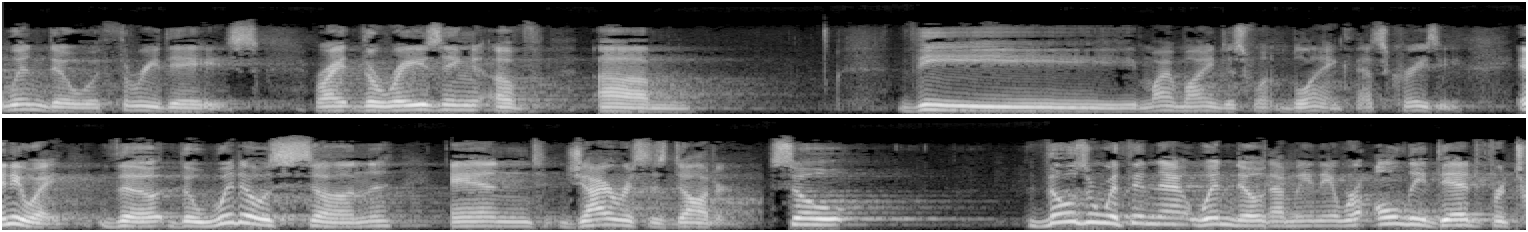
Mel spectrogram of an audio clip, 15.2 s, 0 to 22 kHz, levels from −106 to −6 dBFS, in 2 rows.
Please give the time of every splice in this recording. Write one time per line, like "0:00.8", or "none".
0:11.4
0:13.9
